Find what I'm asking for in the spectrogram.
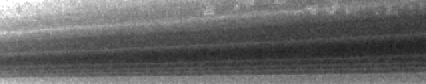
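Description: Synth riser transition effect built in Serum, a steady noisy hiss that slowly swells in loudness and climbs gradually in pitch over a few seconds, heard alone.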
